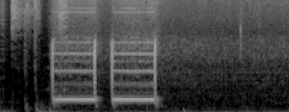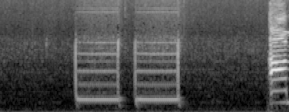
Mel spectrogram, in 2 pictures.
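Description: A telephone ringback tone, as heard by the caller, sounds in two double bursts, each pair of buzzy purrs followed by a pause, clear and isolated, before a different sound cuts in at the very end.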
